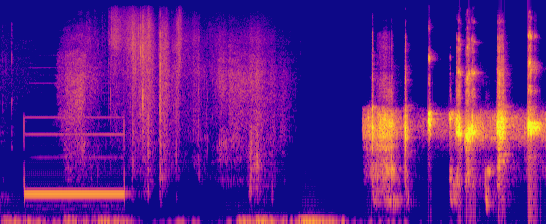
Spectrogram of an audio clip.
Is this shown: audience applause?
no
